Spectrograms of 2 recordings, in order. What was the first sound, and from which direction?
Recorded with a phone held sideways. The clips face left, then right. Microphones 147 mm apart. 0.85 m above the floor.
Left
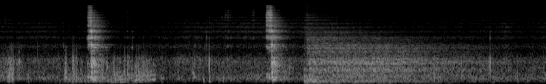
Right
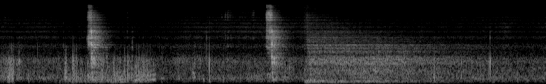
Chopping, 45° left (ahead or behind).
